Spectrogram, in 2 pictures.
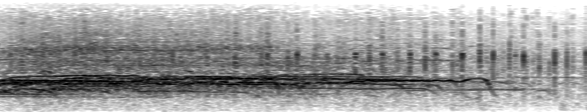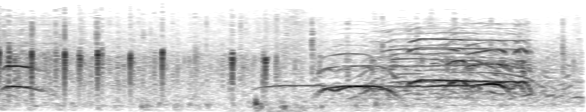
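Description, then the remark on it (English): A large rally crowd of thousands of people cheers and applauds loudly, with sustained roaring and dense clapping that gradually thins out, leaving scattered whoops, whistles and individual shouts near the end. “There is so much strength and gumption in this crowd, and we will need it all.”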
